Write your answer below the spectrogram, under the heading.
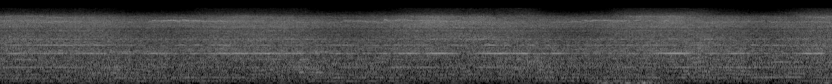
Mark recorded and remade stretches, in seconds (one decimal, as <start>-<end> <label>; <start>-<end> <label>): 0.0-0.6 recorded; 0.6-4.6 remade; 4.6-5.0 recorded; 5.0-7.5 remade; 7.5-8.3 recorded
